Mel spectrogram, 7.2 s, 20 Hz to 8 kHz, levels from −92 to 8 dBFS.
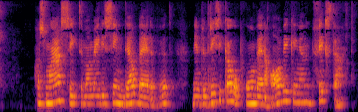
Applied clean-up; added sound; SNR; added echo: none; none; none; none.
